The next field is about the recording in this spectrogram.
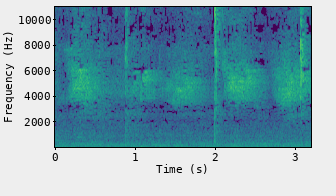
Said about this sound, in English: So I'm walking out into my backyard. There's a lot of birds chirping. There's some drips from the rain we just had.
